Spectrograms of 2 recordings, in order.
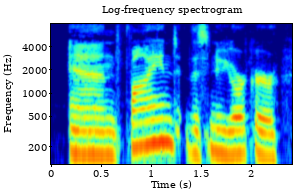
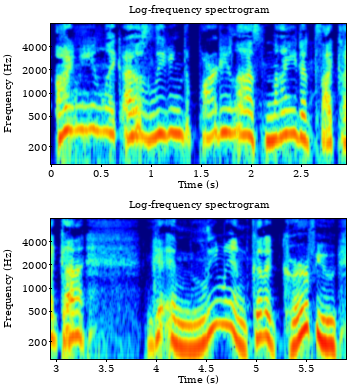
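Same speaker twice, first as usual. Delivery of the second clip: put-on much higher, exasperated teenage whine; frustrated teen daughter; 9 semitones higher than usual. Mother imitating her daughter complaining about the curfew, higher and exasperated. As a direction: imitate a fed-up sixteen-year-old pleading her case. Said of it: "she was so frustrated at this point".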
